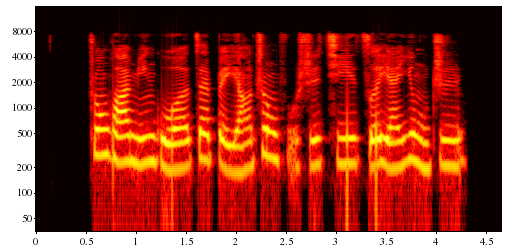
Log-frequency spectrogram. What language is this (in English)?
Chinese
